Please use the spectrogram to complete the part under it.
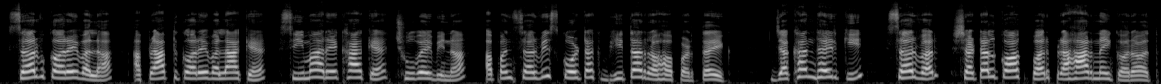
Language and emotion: Maithili, neutral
